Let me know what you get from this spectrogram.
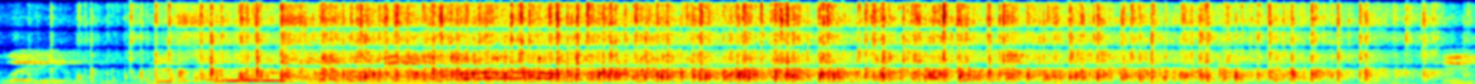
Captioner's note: applause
